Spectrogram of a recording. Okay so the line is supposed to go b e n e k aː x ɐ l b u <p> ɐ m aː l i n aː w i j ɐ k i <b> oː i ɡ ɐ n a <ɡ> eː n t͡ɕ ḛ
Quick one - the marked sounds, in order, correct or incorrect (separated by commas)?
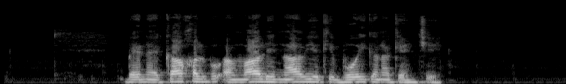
incorrect, correct, incorrect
